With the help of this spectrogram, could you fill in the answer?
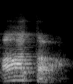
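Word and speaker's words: آتى: Okay, now this pronunciation will be ata, because there are 2 alifs, so ata.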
